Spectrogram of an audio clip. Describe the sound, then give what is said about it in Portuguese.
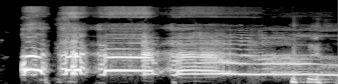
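A rooster crowing sound effect plays loudly, two short clipped notes followed by a long, drawn-out call that slowly trails downward, with no talking over it. “o Galo. Ó.”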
